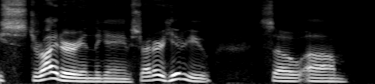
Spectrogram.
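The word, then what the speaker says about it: Hiryu: so it should be here to you if i'm not mistaken because the the eye is always in japanese the eyes are always pronounced e it's like yuki you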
